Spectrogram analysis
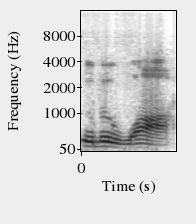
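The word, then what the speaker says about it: Ubu Roi: french satire from i think the mid-1800s called ubu wall it's it's spelled like ubu roy and it was this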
